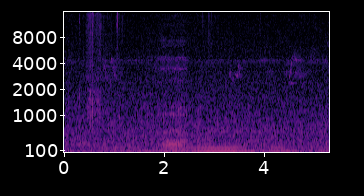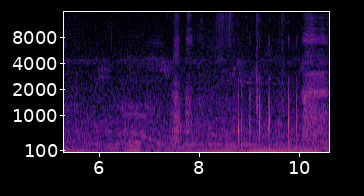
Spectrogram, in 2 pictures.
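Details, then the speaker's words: Snoring from a man sleeping after a rough night on a camping trip, heard while he stays asleep; snoring. "he probably hear me that I think he's snoring oh my God you want to hear it yeah he's snoring"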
